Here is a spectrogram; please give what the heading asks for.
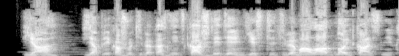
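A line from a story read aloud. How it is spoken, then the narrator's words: Shouted, recovering himself. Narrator (Russian): крикнул Розас, приходя в себя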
